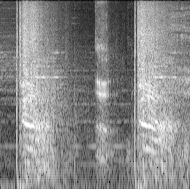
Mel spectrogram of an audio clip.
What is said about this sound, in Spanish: Va a ser bien sádico lo que voy a hacer, pero ya que está dormido voy a aprovechar para ejecutarlo de un disparo.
